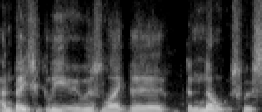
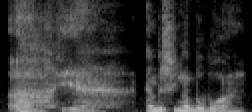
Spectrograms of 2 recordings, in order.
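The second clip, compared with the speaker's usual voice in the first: low, slow satisfied sigh of pleasure; smug contentment; 6 semitones lower, 6 dB quieter, slower than usual. Retold or imitated. Gloating to mates in camp, low and contented. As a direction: savour it low like the first drag. Smug with cigarette while others struggle.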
